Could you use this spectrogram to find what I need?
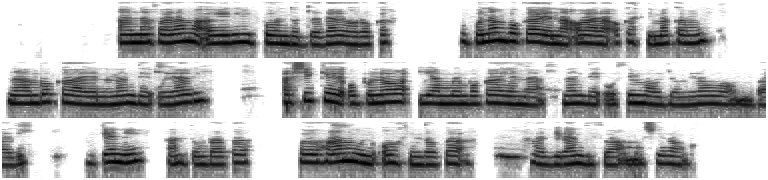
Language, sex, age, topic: Oshiwambo, female, 25-35, agriculture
